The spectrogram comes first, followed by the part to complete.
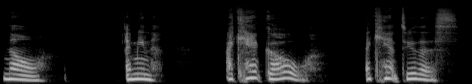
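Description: An emotional young girlfriend with a high-pitched voice and a feisty edge. It is a TV drama read, recorded dry and close. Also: slow pace, a little mellow, breathy edge, no echo. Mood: heartbroken, pleading. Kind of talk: TV drama script table read.

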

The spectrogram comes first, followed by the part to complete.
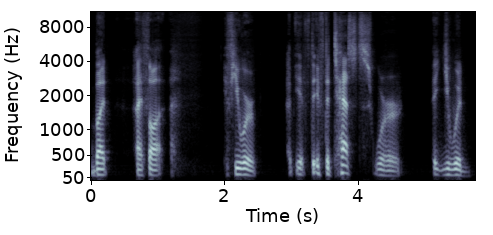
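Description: A woman reads a terse, brooding teenage boy in a drama. The voice is extremely low with heavy fry, recorded dry. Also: slow, no echo, full character voice. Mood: subdued, hurt. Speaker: reader at a table read. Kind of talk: table read of a TV teen drama script.

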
